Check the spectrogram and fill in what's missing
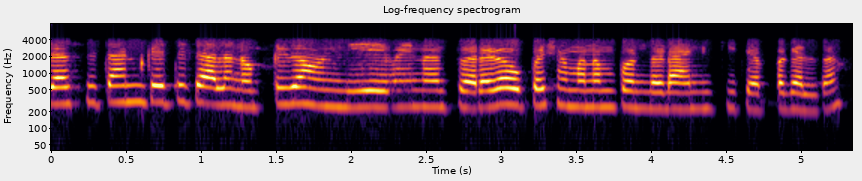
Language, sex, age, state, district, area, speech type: Telugu, female, 18-30, Telangana, Kamareddy, urban, conversation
